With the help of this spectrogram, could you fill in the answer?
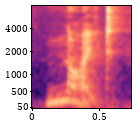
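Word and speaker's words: knight: In English, you have words like this. Night. K is silenced, but in Chinese, all pinyin are pronounced.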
